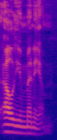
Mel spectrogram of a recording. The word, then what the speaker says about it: aluminium: body flux capacitor final answer is it a aluminum B 10 C uh treated iron D stainless steel or E gold stainless steel Final Answer o aluminum I believe it's pronounced aluminium but thanks for playing I will go with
